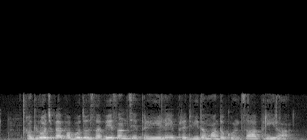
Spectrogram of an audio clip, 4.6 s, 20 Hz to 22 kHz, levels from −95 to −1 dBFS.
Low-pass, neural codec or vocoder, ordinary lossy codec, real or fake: 7.2 kHz; none; MP3, 48 kbps; real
